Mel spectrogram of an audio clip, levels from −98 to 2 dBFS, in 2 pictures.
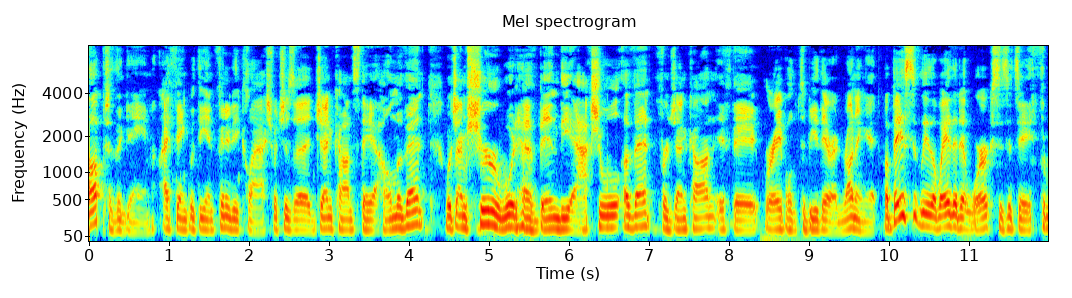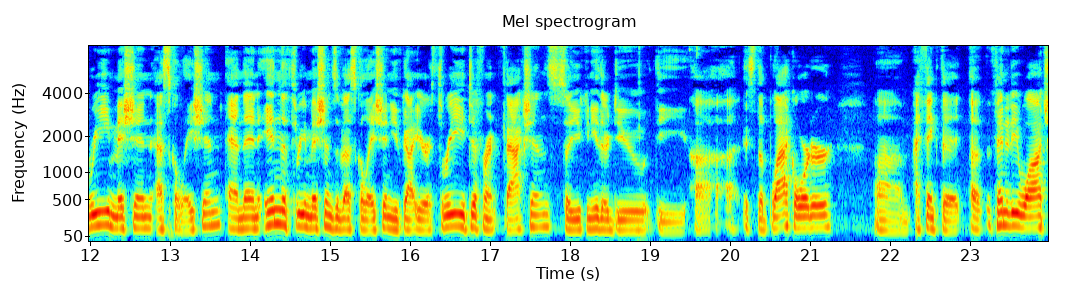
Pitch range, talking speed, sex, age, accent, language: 115-140 Hz, 215 wpm, male, 20-39, American, English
